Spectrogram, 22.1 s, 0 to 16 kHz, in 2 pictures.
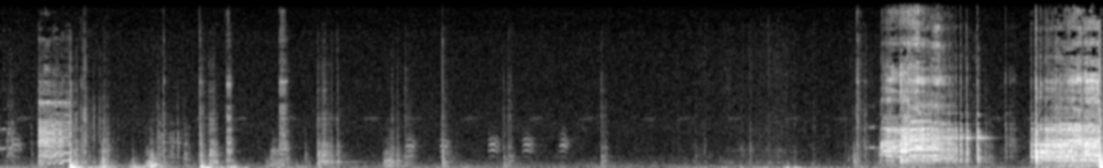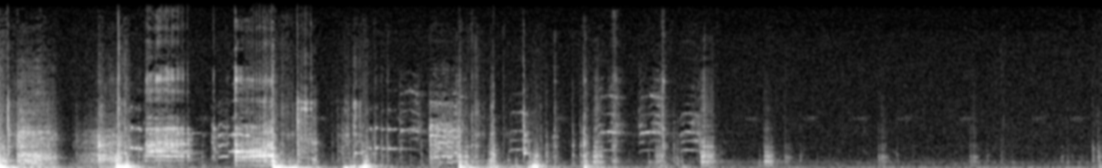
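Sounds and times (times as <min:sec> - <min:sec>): door hinges creaking: 0:10.6 - 0:18.1.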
